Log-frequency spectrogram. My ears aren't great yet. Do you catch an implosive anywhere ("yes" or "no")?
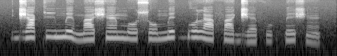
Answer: no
